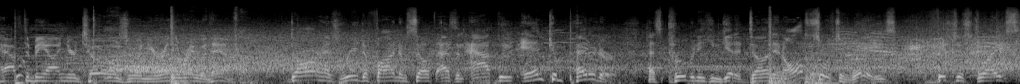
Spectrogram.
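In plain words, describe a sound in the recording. Bodies thud heavily onto a wrestling ring.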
